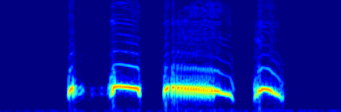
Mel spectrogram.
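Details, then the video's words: Spotted dove, played as a decoy to draw other doves in quickly. One clean cooing phrase of four low notes: a short coo, a level hooted note, a long burry rolling coo sliding down, then a short down-curved coo. No background sound. "เสียงนกเขาใหญ่ หมานๆ ต่อเข้าเร็ว ป่าไหนก็เข้า"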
